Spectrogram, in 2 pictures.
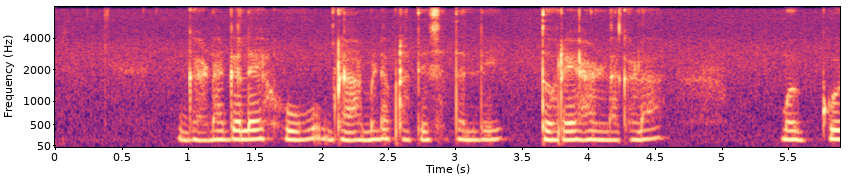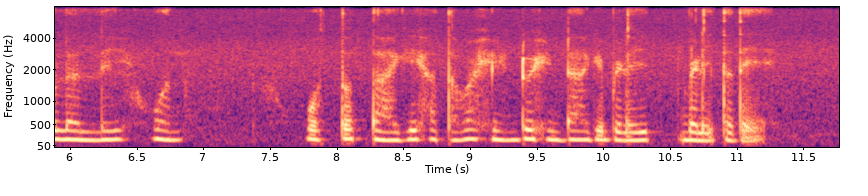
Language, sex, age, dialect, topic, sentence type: Kannada, female, 25-30, Mysore Kannada, agriculture, statement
